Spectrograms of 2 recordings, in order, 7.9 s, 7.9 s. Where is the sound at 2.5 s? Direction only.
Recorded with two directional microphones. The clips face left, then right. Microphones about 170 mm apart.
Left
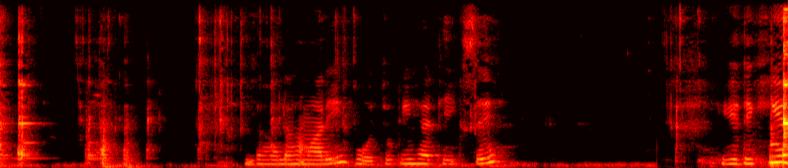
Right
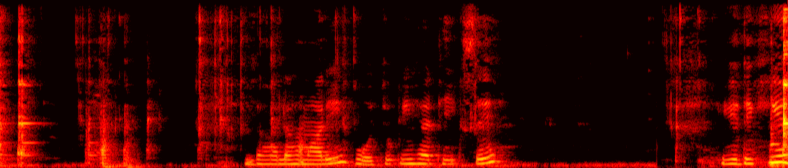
45° right (ahead or behind).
